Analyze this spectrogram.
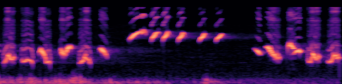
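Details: Gacor white-rumped shama, tembakan Cililin style for masteran: choppy slurred whistles, a run of high rising notes, a short pause, then more varied loud phrases; faint low rumble at the start.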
